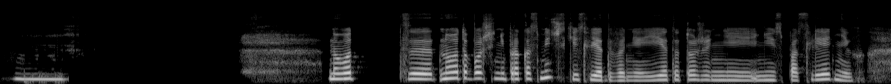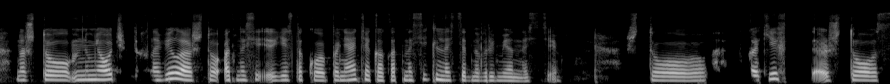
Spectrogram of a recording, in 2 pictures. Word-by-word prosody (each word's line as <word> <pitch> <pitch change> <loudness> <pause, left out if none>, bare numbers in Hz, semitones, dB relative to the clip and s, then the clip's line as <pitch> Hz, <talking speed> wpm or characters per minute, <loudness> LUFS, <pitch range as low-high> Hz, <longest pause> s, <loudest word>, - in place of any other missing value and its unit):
М. 240 -1 -1 2.6
Ну 250 -1 +5
вот, 270 +1 +7 0.5
э, 250 -1 +6
но 270 +4 +5
это 290 0 +2
больше 270 0 +1
не 260 -1 -1
про 255 +1 +3
космические 285 0 -1
исследования, 180 -3 0
и - - 0
это 210 0 0
тоже 210 0 -3
не 200 -1 -2
не 200 +1 -2
из 190 - -15
последних. 195 0 -1 0.4
Но 200 0 -2
что 205 -1 +2
меня 215 +2 +3
очень 230 - 0
вдохновило, 215 +2 +4
что 195 0 -2
относи 205 0 -2
есть 200 +2 -4
такое 195 -2 -1
понятие, 200 +3 -1
как 185 -1 -2
относительность 195 +1 -2
одновременности, 180 -3 -5 0.6
что 180 -2 0 0.3
в - - -39
каких 245 +5 0 0.3
э, - - +1
что 195 -2 +1
205 Hz, 120 wpm, -23 LUFS, 190-240 Hz, 2.6 s, вот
